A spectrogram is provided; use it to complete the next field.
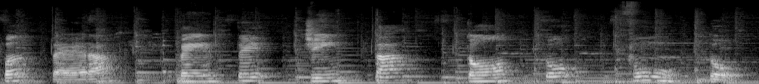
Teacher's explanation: algumas sílabas ou sons daquela palavra ele sai em pelo nariz · algumas sílabas ou sons daquela palavra, eles saem pelo nariz. E aí aquela sílaba, aquele som, aquela pronúncia é chamada de som nasal, que é possibilitada pela vogal. · você vai perceber que em algumas sílabas ou sons onde tem uma vogal e a letra N, você vai perceber que houve a vibração no seu nariz. Por isso, ali existe uma vogal nasal ou um som nasal.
